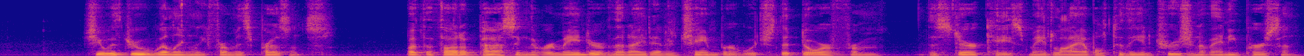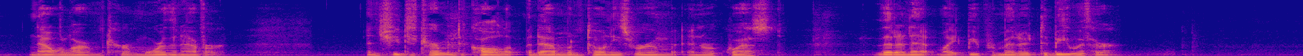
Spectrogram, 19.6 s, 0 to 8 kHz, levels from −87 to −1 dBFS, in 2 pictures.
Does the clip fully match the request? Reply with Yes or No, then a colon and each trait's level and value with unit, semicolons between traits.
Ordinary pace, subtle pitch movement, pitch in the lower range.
Yes: average, 180 wpm; narrow, 2.3 semitones; low, 120 Hz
